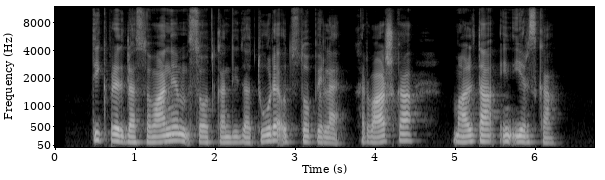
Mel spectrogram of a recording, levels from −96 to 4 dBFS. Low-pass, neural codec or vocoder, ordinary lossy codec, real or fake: none; none; none; real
